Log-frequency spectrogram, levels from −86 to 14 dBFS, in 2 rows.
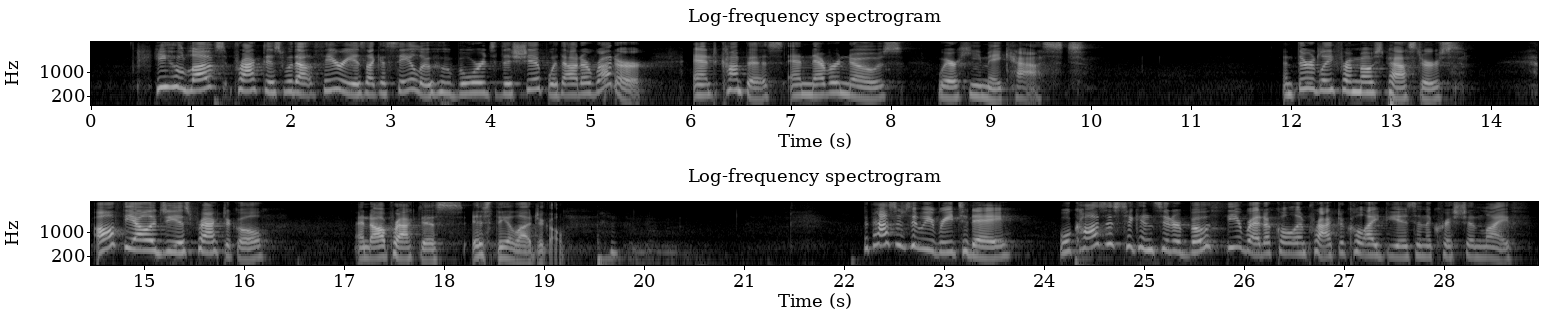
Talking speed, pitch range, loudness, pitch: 125 wpm, 205-295 Hz, -27 LUFS, 250 Hz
